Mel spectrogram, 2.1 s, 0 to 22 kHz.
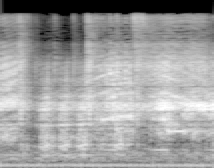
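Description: Lightsaber sound font played through a Crystal Focus 10 saber's speaker as the blade ignites: a buzzing electric hum with wavering pitch.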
